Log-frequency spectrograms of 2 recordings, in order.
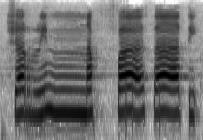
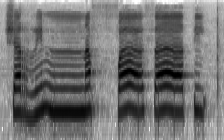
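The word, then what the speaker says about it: شَرِّ النَّفَّاثَاتِ: Naknya pendek, tapi fa-nya yang panjang dan juga sa-nya yang panjang. Hati-hati. Jadi yang betul dibacanya syarrin nafasati dan seterusnya.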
